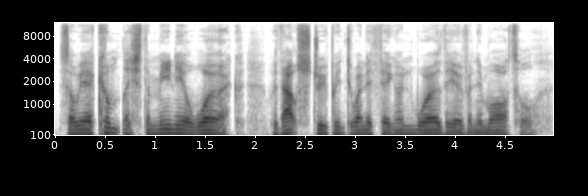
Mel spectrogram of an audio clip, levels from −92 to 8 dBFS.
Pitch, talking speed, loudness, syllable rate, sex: 110 Hz, 170 wpm, -20 LUFS, 5.7 syllables/s, male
